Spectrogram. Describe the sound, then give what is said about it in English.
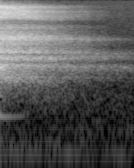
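A big breathy exhale after holding the breath in a guided self-soothing breathing exercise: one long, airy sigh, heard alone, that starts strong and slowly fades over about a second and a half. “Slow and controlled, one more big inhale. Hold at the top this time for four, three, two, one. Big exhale.”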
